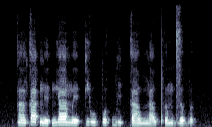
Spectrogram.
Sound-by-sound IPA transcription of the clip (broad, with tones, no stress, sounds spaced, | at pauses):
k ã˧ k a˦ ʔ ŋ e˨ ʔ m j a˧ m e˨ ʔ k j u˧ p o˦ t̚ b i˦ ʔ k a˧ w ŋ a˨˩ w pʰ ə˧ m d͡z ə˦ b ə˨ k̚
